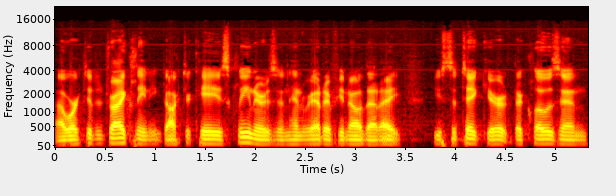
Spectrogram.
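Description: The intonation stays fairly even. The sound is dry and close, with no echo. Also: man, quiet background. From Bahamas (born in Jamaica). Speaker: town council member and university diversity officer. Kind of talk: panel discussion.

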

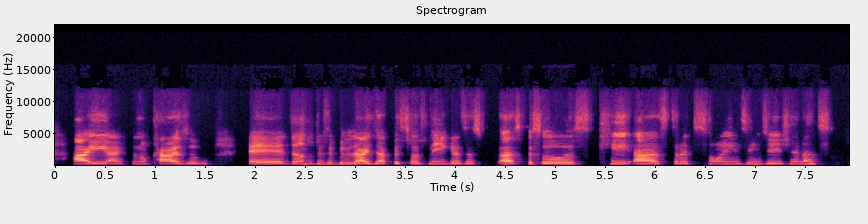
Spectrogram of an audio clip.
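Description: A woman speaks very slowly at a fairly high pitch with monotone, flat intonation, in a dry, close sound with no echo against a quiet background. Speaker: podcast co-host. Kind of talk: casual book discussion. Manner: hesitant, many fillers.

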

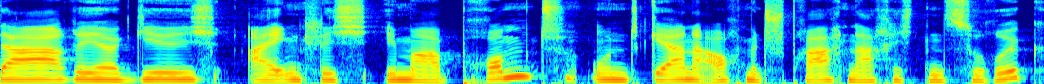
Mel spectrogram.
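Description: A woman with an ordinary speaking voice talks at a fairly slow pace and a medium pitch, with fairly even intonation, very even loudness, and hardly any pauses. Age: 30s. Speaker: podcaster and blogger. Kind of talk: solo podcast monologue.

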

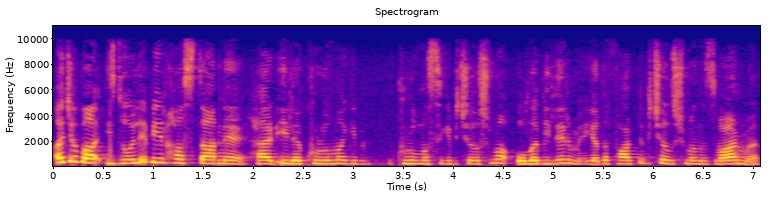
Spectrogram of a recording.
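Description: Talking at a fairly quick pace with hardly any pauses, a woman uses a high pitch and ordinary pitch variation. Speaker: journalist asking questions. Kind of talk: press Q&A.

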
